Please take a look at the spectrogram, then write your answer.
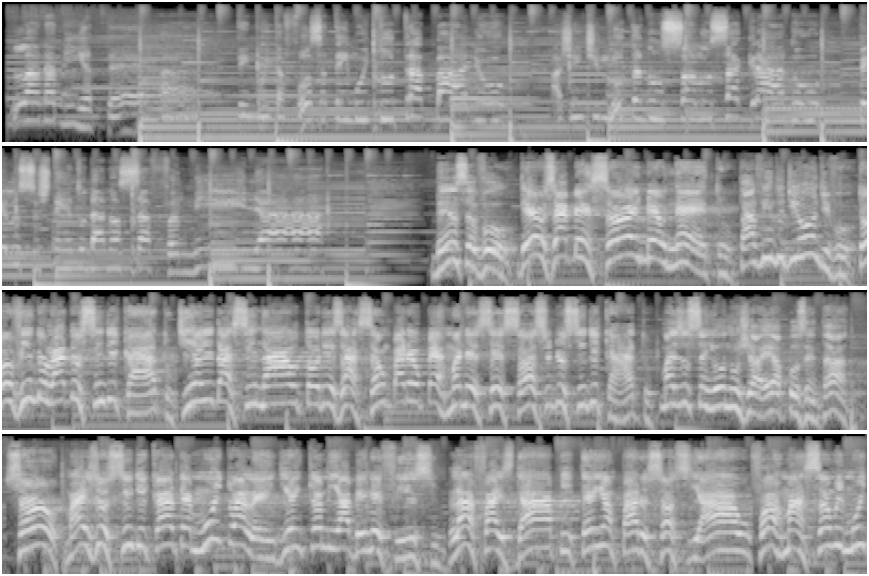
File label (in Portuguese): Spot Dialogo; Campanha de Sindicalizacao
